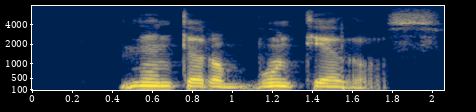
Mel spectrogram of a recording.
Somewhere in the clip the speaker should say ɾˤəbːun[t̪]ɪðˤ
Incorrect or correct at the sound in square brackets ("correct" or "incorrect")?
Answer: correct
